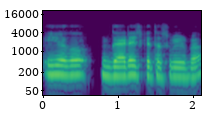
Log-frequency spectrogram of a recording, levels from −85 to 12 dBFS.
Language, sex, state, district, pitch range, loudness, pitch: Bhojpuri, male, Bihar, Saran, 150-170 Hz, -19 LUFS, 155 Hz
